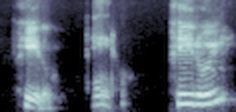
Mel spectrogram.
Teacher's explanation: la Q no es una pronunciación simple, es una pronunciación friccionada, un poco aspirada y áspera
